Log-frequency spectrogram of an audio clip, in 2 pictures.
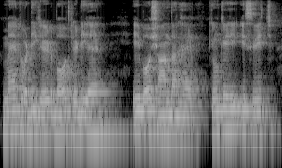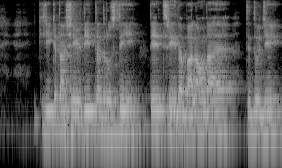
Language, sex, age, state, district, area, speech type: Punjabi, male, 30-45, Punjab, Mohali, urban, spontaneous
